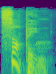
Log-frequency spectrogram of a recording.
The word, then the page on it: sopping: British English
